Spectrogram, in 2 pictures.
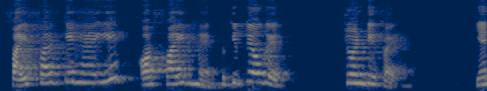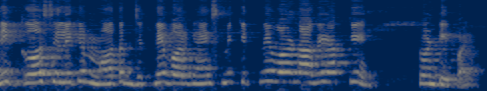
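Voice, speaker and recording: A woman teacher giving a grammar lesson, asking questions and answering them herself, and slowly repeating the key terms. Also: sits high, sharp tone, echoey room.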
